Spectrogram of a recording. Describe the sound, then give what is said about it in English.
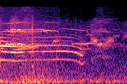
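A cat lets out a single faint, wavering cry, a drawn-out yowl whose pitch bends as it goes, alone with no talk over it. “Yeah, that cat's having a good time.”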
